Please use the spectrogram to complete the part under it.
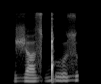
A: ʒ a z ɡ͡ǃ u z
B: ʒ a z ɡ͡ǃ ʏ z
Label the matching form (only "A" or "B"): A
